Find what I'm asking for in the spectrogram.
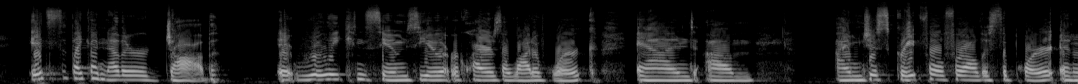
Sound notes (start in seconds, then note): none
